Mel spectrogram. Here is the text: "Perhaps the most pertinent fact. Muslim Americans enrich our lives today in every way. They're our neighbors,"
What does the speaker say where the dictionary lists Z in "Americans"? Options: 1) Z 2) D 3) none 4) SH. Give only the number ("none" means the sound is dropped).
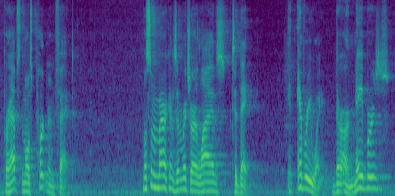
1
